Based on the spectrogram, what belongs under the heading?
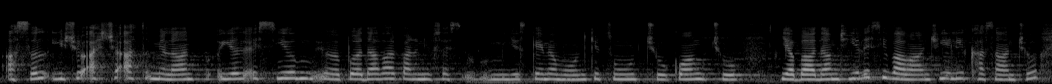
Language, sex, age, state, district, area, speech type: Kashmiri, female, 18-30, Jammu and Kashmir, Srinagar, urban, spontaneous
